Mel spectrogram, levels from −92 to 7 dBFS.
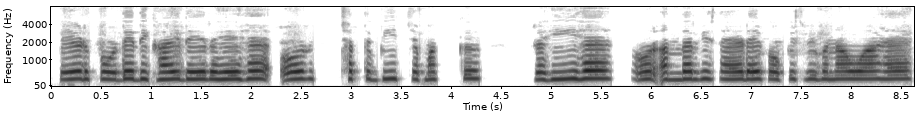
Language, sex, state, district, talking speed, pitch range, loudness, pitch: Hindi, male, Rajasthan, Jaipur, 155 wpm, 275-290 Hz, -17 LUFS, 280 Hz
